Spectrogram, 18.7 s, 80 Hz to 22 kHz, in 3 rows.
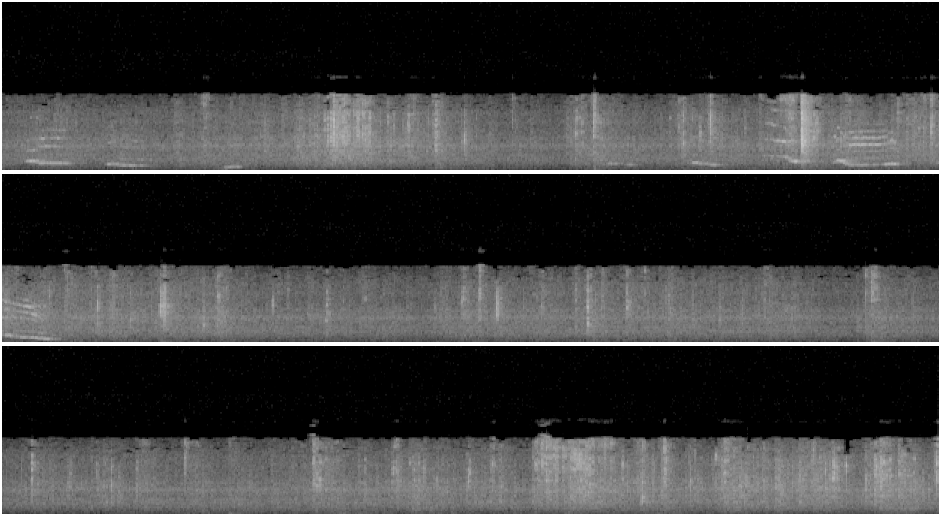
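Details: Entlebucher Mountain Dog puppies, 41 days old, from a litter born 28 December 2013, give thin, high whimpers that slide downward in short bursts near the start and again from five to seven seconds, with scratchy rustling and taps between.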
